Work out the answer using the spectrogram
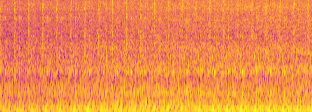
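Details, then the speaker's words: GM Trailblazer with a stall, no-crank, no-start problem, running with a scope and amp clamp on: uneven, lumpy idle with a steady stumble through the low drone; misfire from a missing ignition coil. "we're definitely missing a an ignition coil but it runs that blonde with you"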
